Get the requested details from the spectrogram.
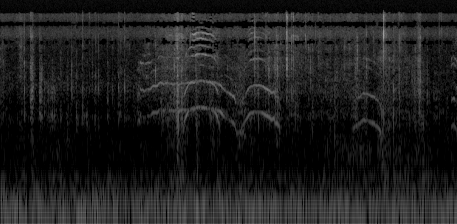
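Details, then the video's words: Scottish Fold kittens jostling over a nipple while nursing; a few short arched mews in the middle, spaced about a second apart, fairly soft against a steady low rumble and clicking. "FIGHT for the Nipple ESCALATED Tortie KITTEN Stands her Ground"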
